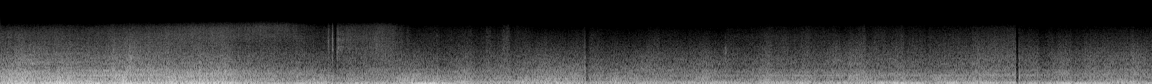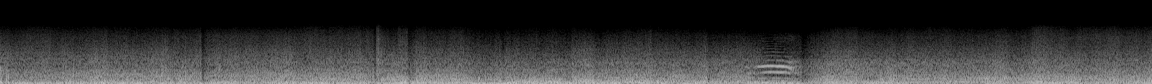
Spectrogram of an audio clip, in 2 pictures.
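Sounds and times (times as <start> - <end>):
wind rush on microphone: 0.0 - 23.0.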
